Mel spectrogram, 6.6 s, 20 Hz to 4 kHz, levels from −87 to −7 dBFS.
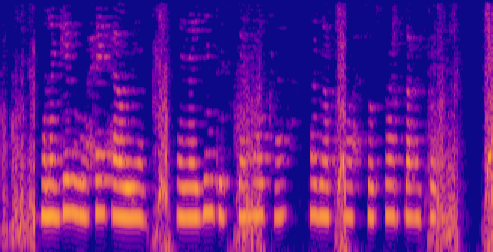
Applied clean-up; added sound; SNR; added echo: classical method WPE with log-MMSE.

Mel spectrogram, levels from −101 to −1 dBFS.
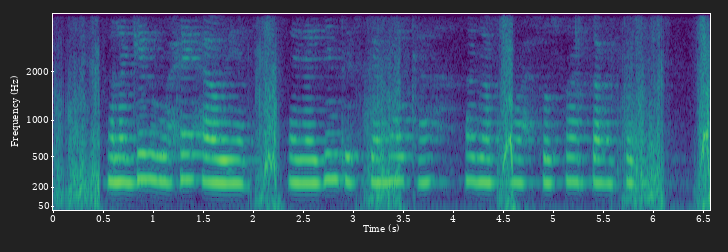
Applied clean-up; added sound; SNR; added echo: none; Zipper (clothing); 10 dB; reverberation time 0.6 s.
